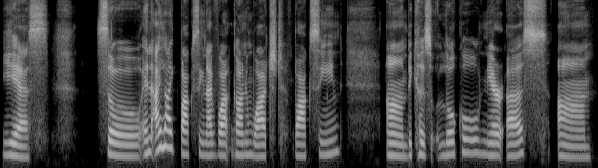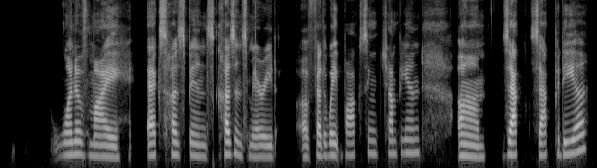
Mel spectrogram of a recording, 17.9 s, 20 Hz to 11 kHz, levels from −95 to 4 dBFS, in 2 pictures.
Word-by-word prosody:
Yes. 185 -4 +3 0.7
So, 185 -4 +2
and 215 +2 0
I - - +8
like 320 -2 +3
boxing, 210 -1 +1
I've 195 +1 +2
wa 195 -1 +4
gone 200 -1 0
and 205 0 -11
watched 185 0 +2
boxing, 205 +4 0 0.7
um, 190 -2 +2
because 195 +1 +2
local 225 +4 -6
near 195 -3 +1
us, 190 +5 +4
um, 170 -3 -2 0.9
one 205 +3 -4
of 205 -2 -4
my 180 -2 +1 0.4
ex-husband's 195 -2 0
cousins 210 -3 +1
married 175 0 -6 0.4
a 170 +1 -6
featherweight 190 +1 -2
boxing 205 +2 -6
champion, 225 +1 -7 0.6
um, 180 -3 -1 0.3
Zack 205 -1 +6 0.2
Zack 195 0 0
Padilla 230 +6 -2
195 Hz, 105 wpm, -26 LUFS, 185-210 Hz, 0.9 s, I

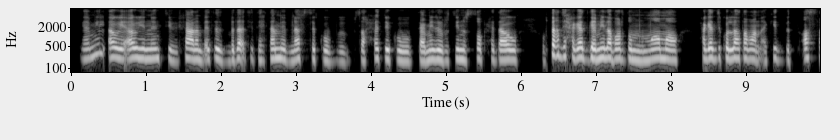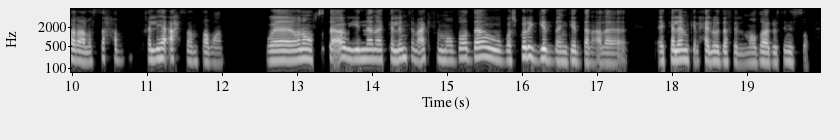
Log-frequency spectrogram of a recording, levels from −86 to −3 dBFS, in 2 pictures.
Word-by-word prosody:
جميل 250 +9 -6
أوي، 225 -2 +4
أوي 220 0 +3
إن 205 0 +1
أنتِ 215 0 -4
فعلًا 210 -1 +5
بقيتِ 200 +2 -5
بدأتِ 195 +3 -1
تهتمي 205 +2 -2
بنفسِك 200 +1 -4
وب 175 -2 -5 0.3
بصحتِك 200 +2 -3
وبتعملي 175 +2 0
روتين 185 +3 -2
الصبح 195 +1 -6
ده، 190 +1 +5
و 190 - 0 0.3
وبتاخدي 245 +6 +3
حاجات 225 -1 +4
جميلة 220 +2 +5
برضه 210 -1 0
من 185 -2 -1
ماما، 205 0 +3 0.3
الحاجات 215 +1 +3
دي 225 - -9
كلّها 220 0 +3
طبعًا 205 -4 -1
أكيد 185 +1 -10
بتأثّر 200 +2 -1
على 170 -1 +2
الصحة، 205 +4 -8
ب 180 - -23 0.2
بتخلّيها 210 +2 +1
أحسن 175 -4 0
طبعًا. 160 -3 -6 0.6
و - - -13
وأنا 185 +3 +4
مبسوطة 395 - -2
أوي 210 - +3
إن 200 0 +1
أنا 200 -1 +2
اتكلِّمت 200 +2 -3
معاكِ 195 +3 -1
في - - -36
الموضوع 190 +3 -3
ده، 230 +2 +3
وباشكرِك 200 +4 +1
جدًا، 185 -3 +2
جدًا 165 -2 -3
على 155 -1 -5 0.4
آآ، 175 - -2
كلامِك 190 +2 +2
الحلو 175 -1 0
ده 170 0 -2
في 170 +1 -10
الموضوع 160 +2 -2
الروتين 165 +2 -6
الصبح. 165 +1 -14
195 Hz, 175 wpm, -24 LUFS, 180-215 Hz, 0.6 s, فعلًا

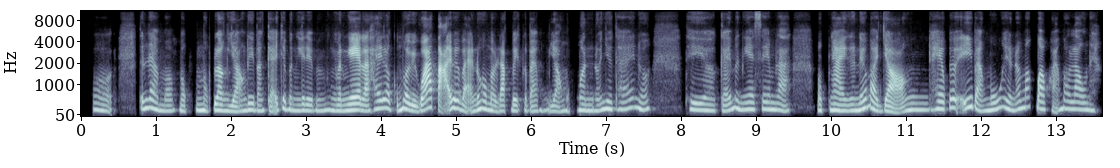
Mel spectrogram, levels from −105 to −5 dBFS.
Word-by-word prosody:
Ờ, 190 -6 -4 0.3
tính 240 +3 -1
ra 250 -5 +1
một 175 -1 -4
một 170 0 -8
một 190 -2 +2
lần 185 -3 +2
dọn 165 +2 0
đi, 205 +1 +1
bạn 175 -1 -3
kể 200 - -2
cho 250 - -1
mình 205 -4 -2
nghe 180 -1 -1
đ - - -11 0.3
mình 180 0 0
nghe 200 +1 +8
là 170 -1 +3
thấy 240 +3 0
là 255 - +2
cũng 195 -1 -3
hơi 225 -4 +4
bị 170 - +2
quá 265 - +7
tải 280 - +5
với 255 -2 +3
bạn, 185 - -1
đúng 225 - +3
hông? 225 -4 +1
Mà 175 - 0
đặc 170 +1 -2
biệt 175 -1 -3
là - - -4
bạn 165 +3 -4
dọn 165 0 -4
một 175 - -7
mình 190 -2 -1
nữa, 175 - -4
như 230 +2 +1
thế 230 +5 -6
nữa. 235 -3 -2 0.5
Thì, 205 -3 -1
ờ, 185 -2 -2
kể 180 +4 -3
mình 245 -3 0
nghe 220 +1 0
xem 220 0 -2
là 190 -4 -3 0.4
một 190 +2 -5
ngày 185 -3 +3
g - - -3
nếu 235 +7 +3
mà 240 -6 +2
dọn 185 +5 +1
theo 230 -1 +1
cái 275 +3 0
ý 275 +6 0
bạn 180 - -1
muốn 220 +7 +1
thì - - -1
là 220 - +1
nó 210 +5 -2
mất 290 +4 -3
bao 230 -2 +1
khoảng 225 0 -5
bao 240 -1 -3
lâu 220 -2 -1
nè? 195 - -3
200 Hz, 300 wpm, -23 LUFS, 180-230 Hz, 0.5 s, nghe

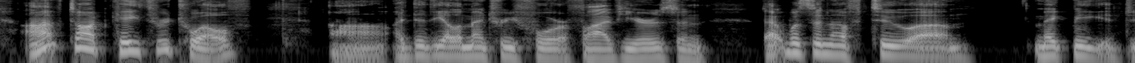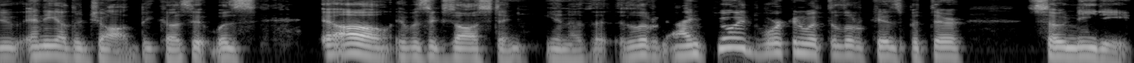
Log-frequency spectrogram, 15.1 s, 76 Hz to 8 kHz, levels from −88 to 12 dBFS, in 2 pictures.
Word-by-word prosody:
I've - - +2
taught - - +3
K 180 0 +2
through 200 +3 -5
12. 110 - -2 0.6
Uh, - - -6
I - - -4
did 130 +2 -4
the 135 0 -1
elementary 125 -1 -1
for 110 -1 -4
5 105 0 -2
years 110 +1 -2
and 100 -3 -8 0.4
that - - -1
was 165 0 +3
enough 145 -3 0
to, 135 -3 +2
um, 115 -2 -1 0.4
make 125 0 -3
me 125 -3 -2
do 115 +2 -6
any 135 +1 0
other 120 -2 -3
job 110 +1 -3
because 110 -1 -3
it - - -2
was, 110 -1 +4 0.5
uh, - - +5
oh, 125 -7 +9
it 120 - -5
was 120 +1 +3
exhausting. 110 -1 +1
You 110 -2 -6
know, 100 0 -8
the 110 0 -12
the 120 - -13
little 135 -1 -1 0.2
I 145 +2 +3
enjoyed 235 - 0
working 165 +2 -1
with 155 -2 -1
the 140 - -6
little 135 -3 -4
kids, 120 0 -2
but 115 -1 -8
they're 125 -3 0 0.4
so 125 -3 +6
needy. 115 -7 0
120 Hz, 195 wpm, -25 LUFS, 110-135 Hz, 0.6 s, oh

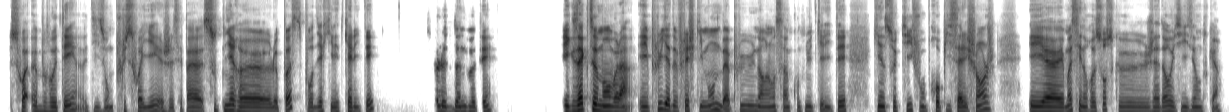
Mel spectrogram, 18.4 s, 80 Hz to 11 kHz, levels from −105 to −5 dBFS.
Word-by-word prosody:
soit - - 0
up 130 -2 -5
voter 125 +6 0 0.2
disons, 115 -1 -7
soutenir, 125 +2 -2
je 115 -2 -5
sais - - -11
pas, 120 0 +1
soutenir, 150 -1 +1
heu, 125 -1 +3
le - - -2
post - - -1
pour 120 - -6
dire 130 +2 -3
qu'il 120 -2 -6
est 120 - -5
de 120 - -27
qualité, 130 +9 0 0.8
soit - - -3
le 135 -2 +1
down 130 +1 -2
voter. 130 +3 -2 1.0
Exactement, 140 0 +7
voilà 125 -2 +2
et 130 -1 +2
plus 180 - -3
il 175 - 0
y - - +10
a - - +2
de 140 -1 -3
flèches 145 +2 0
qui 130 - -5
montent, 150 +5 -1
bah, - - +1
plus 145 -2 -6
normalement 125 0 -2
c'est 130 - -7
un 120 - -4
contenu 125 +2 -9
de 125 - -23
qualité 65 - -2 0.4
qui 135 - -1
est - - +4
instructif 135 +4 -3
ou 130 - -5
propice 135 0 -3
à - - +6
l'échange - - 0 0.5
et 135 -1 +4
heu, 125 -1 +7
moi, 145 +4 0
c'est 150 - -3
une 125 - -1
ressource 130 +7 -2
que 125 -1 -6
j'adore 125 +3 -2
utiliser, 125 -1 -5
en 120 0 -5
tout 120 - -19
cas. - - -7
130 Hz, 195 wpm, -24 LUFS, 120-140 Hz, 1.0 s, y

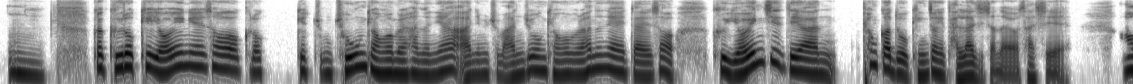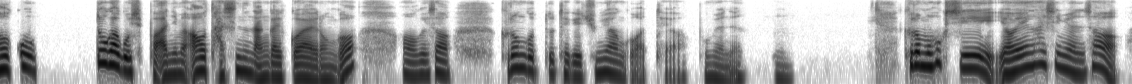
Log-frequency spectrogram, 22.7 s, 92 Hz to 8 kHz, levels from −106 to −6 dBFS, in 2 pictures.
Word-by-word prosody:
음 160 -4 -2 0.5
그니까 220 - +2
그렇게 220 +1 +4
여행에서 220 +1 +2
그렇게 175 -2 -6
좀 160 0 -6
좋은 195 +7 +5
경험을 170 -6 +3
하느냐 165 +4 -1
아니면 155 -1 -3
좀 145 -4 -10
안좋은 160 +9 -1
경험을 155 -2 -2
하느냐에 200 -2 +1
따라서 150 +1 -2 0.4
그 185 -5 +3
여행지에 255 - +4
대한 170 -7 +2 0.3
평가도 205 - +2
굉장히 150 +3 -1
달라지잖아요 125 - -3
사실. 90 - -7 0.6
아우 200 +1 +5
꼭 205 -1 0 0.6
또 280 -1 +5
가고 235 -8 +7
싶어 175 - -4
아니면 150 +1 -1
아우 185 +1 +4
다시는 165 +3 -3
안갈거야 130 0 -1
이런거. 115 -1 -2 0.4
어 150 -2 -4
그래서 150 +1 -3 0.5
그런 215 +1 -2
것도 175 -4 -5
되게 150 -4 -5
중요한거 155 -1 -5
같아요. 145 - -15 0.2
보면은. 130 -1 -10 0.3
음. 120 -2 -13 1.1
그러면 245 -1 +4
혹시 215 - +1
여행하시면서 210 - 0
170 Hz, 305 characters per minute, -19 LUFS, 145-205 Hz, 1.1 s, 가고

